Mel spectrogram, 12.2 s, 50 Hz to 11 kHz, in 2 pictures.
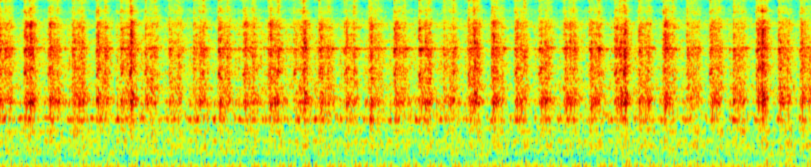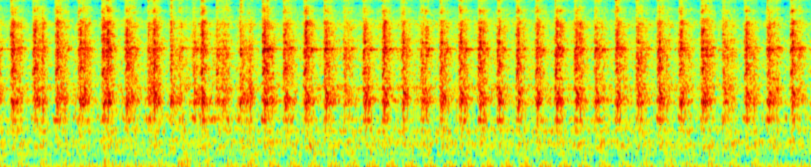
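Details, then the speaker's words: Mercedes 300SE with replaced injectors, hard start in cold weather, battery possibly weak: busy uneven clatter and ragged shaking idle during warm-up; owner suspects fuel distributor, its electronic part, or fuel pressure regulator; noise unidentified. "well I'm going to let it sit there and warm up a little bit I don't know what that noise is in fact let me pop the hood"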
